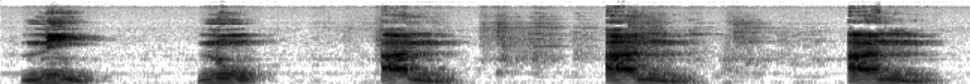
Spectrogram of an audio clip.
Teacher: ketika membaca huruf nun, maka ujung lidahnya nempel ke langit-langit mulut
